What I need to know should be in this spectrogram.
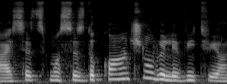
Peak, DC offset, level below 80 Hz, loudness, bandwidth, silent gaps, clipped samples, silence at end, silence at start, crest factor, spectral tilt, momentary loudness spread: -6 dBFS; under 0.1%; -58 dBFS; -23 LUFS; over 20 kHz; none; under 0.1%; 0 s; 0 s; 16 dB; -5 dB/octave; 5 LU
